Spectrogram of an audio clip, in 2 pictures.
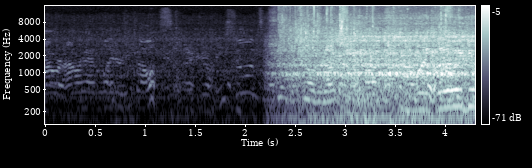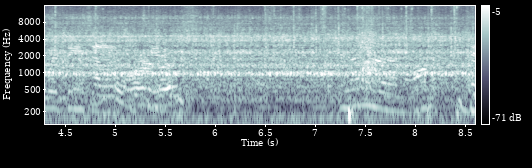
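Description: Very quiet for about two seconds, then a steady hum and hiss begins suddenly, with people talking over it.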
